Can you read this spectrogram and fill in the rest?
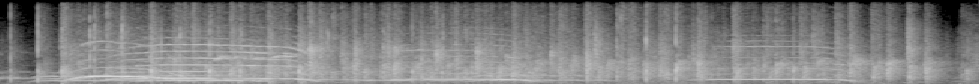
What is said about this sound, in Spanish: Entón, un aplauso para elas.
